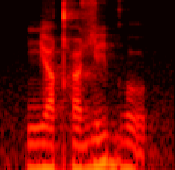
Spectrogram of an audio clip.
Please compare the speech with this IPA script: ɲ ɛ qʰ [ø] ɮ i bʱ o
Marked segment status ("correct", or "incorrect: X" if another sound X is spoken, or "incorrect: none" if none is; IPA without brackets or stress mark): correct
